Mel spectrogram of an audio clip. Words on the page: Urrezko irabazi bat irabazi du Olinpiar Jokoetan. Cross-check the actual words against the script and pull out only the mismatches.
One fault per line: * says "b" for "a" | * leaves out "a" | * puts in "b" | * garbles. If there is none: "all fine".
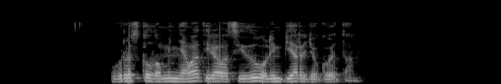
* says "domina" for "irabazi"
